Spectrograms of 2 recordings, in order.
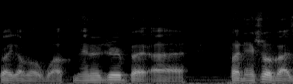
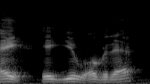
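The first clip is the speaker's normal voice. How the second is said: put-on strong Philadelphia accent. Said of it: "like Johnny Septic".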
